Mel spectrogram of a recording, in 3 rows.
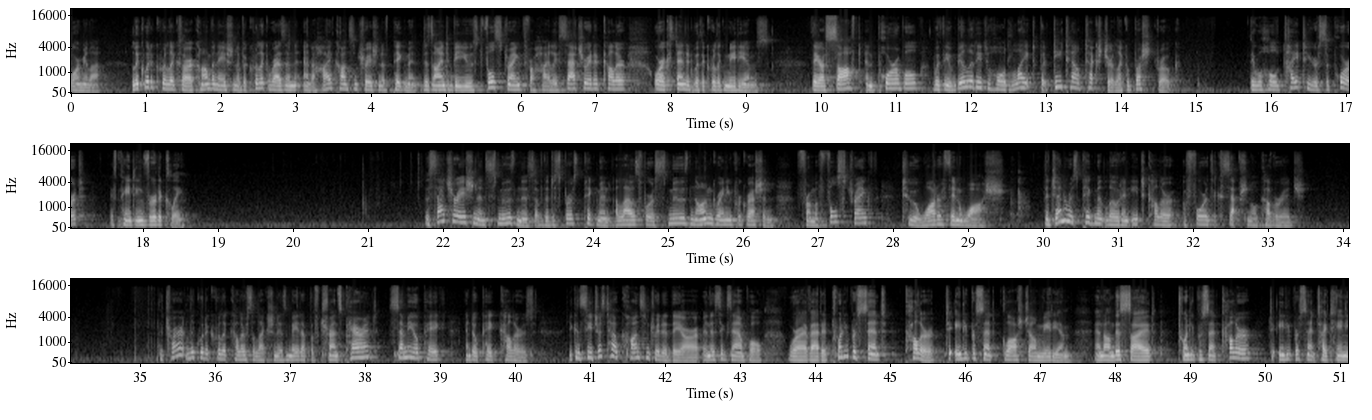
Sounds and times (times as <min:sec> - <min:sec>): Speech: 0:00.0 - 0:09.3, 0:09.9 - 0:14.8, 0:15.7 - 0:18.7, 0:21.7 - 0:33.6, 0:35.2 - 0:51.1.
